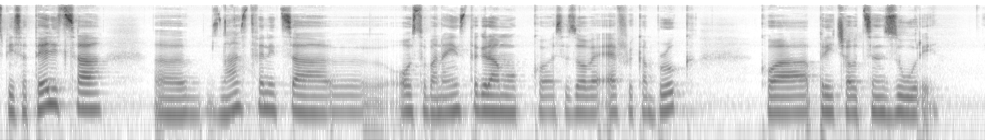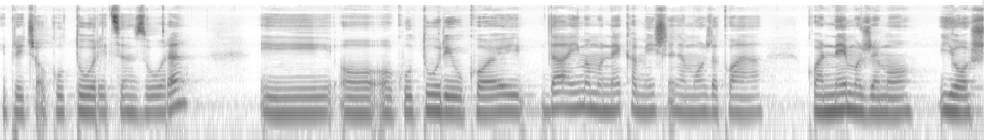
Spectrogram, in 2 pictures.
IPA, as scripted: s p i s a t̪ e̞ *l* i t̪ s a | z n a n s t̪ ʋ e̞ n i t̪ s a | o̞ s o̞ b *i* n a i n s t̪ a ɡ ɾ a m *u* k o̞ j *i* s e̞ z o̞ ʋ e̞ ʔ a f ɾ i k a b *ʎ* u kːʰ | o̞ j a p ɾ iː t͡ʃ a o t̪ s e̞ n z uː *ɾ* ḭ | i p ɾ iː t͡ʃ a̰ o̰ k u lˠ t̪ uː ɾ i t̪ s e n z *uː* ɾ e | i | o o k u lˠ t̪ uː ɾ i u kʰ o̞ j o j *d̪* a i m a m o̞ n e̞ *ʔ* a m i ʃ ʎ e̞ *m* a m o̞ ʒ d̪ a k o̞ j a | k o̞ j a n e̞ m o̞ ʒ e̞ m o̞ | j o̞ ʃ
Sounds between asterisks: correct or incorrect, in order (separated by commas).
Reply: incorrect, incorrect, correct, incorrect, incorrect, correct, correct, correct, incorrect, incorrect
